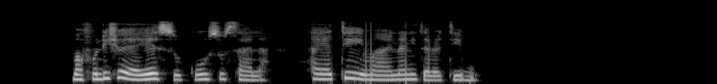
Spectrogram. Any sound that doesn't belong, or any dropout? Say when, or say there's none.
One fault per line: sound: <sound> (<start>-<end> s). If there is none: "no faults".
no faults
